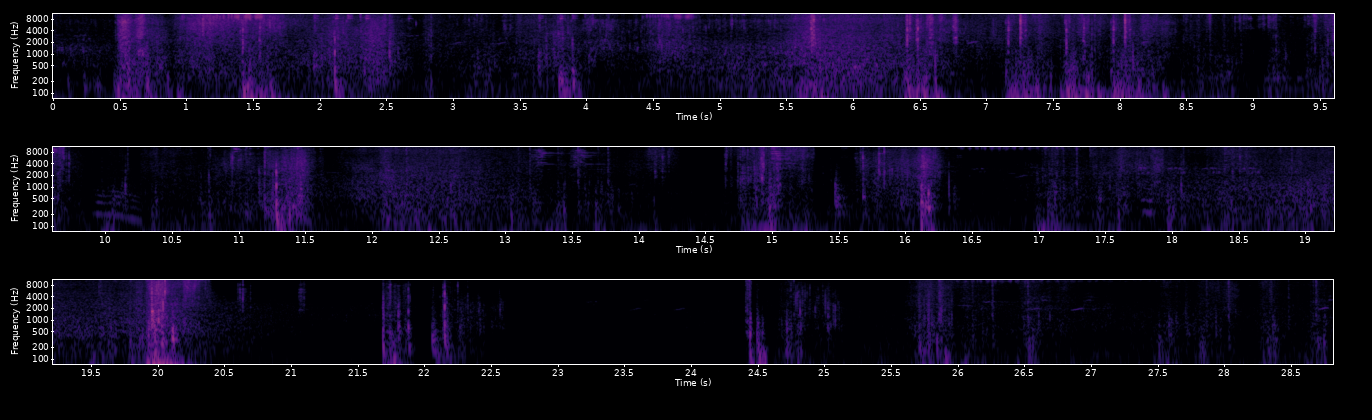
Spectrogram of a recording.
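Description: Footsteps crunch over sand and stone.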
